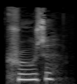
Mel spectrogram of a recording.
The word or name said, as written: cruiser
